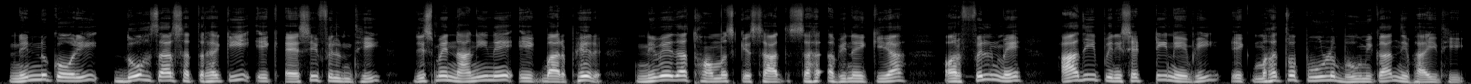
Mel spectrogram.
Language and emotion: Hindi, neutral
